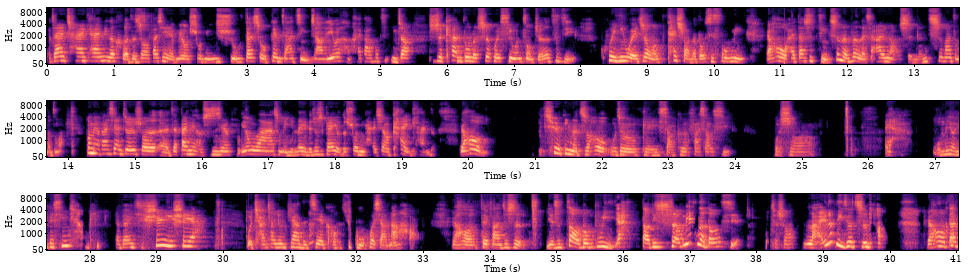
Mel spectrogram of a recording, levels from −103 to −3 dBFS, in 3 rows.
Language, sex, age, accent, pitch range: Chinese, female, 20-39, native, 190-250 Hz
